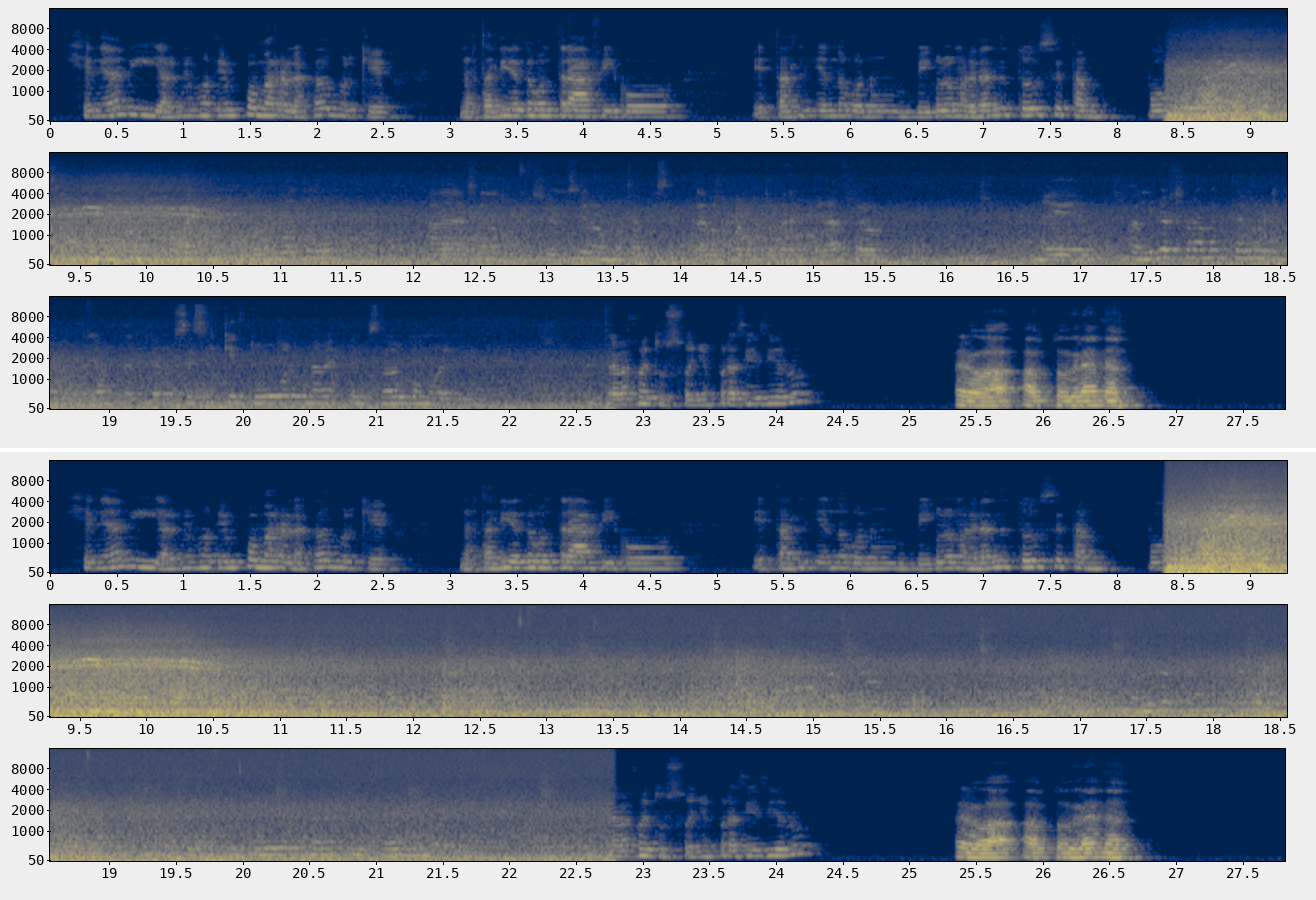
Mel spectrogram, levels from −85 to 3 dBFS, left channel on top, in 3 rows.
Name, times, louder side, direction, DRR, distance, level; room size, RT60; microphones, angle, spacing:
voice 1, 0.2-2.5 3.1-4.6 5.3-7.9 8.2-8.7 9.3-11.4 12.1-15.6 16.6-21.9 22.6-24.2, right 1 dB, 25° left, 2.1 m, -37 dB
sound 1, 8.3-22.8, right 8 dB, 80° right, 0.3 m, -25 dB
voice 2, 25.3-26.6, equal, 40° left, 1.0 m, -23 dB
6.5 x 5.1 x 4.3 m
head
